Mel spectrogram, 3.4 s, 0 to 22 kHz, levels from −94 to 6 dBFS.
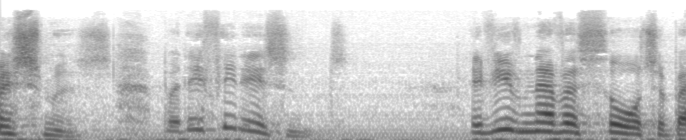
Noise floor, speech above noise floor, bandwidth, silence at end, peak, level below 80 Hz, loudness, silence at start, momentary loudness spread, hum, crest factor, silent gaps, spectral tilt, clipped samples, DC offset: -51 dBFS; 22 dB; 16.5 kHz; 0 s; -14 dBFS; -52 dBFS; -29 LUFS; 0 s; 17 LU; 50 Hz at -55 dBFS; 16 dB; none; -4 dB/octave; under 0.1%; under 0.1%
